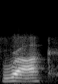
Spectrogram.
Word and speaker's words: Rach: Folly uh Jonathan what ises how do you pronounce your last name exactly it's it's rock rock okay for some reason I was wanting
